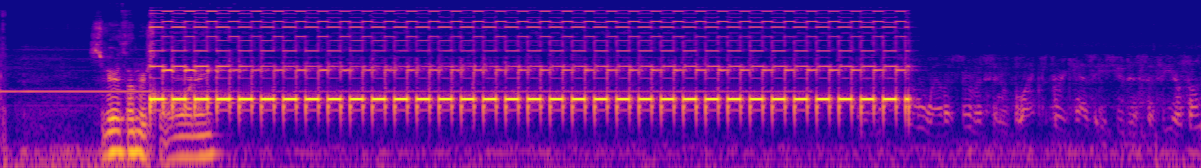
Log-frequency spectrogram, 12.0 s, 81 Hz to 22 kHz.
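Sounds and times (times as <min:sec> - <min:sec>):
harsh buzzy alert beeping: 0:00.9 - 0:09.2.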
